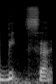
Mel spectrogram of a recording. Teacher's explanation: ये साकिन हमज़ा को झटके से पढ़ेंगे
